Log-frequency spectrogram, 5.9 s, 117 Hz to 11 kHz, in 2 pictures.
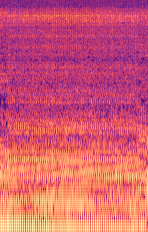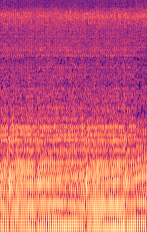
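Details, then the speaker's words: Murray Select 13.5 hp tractor with a repaired Briggs & Stratton single-cylinder flathead (valves ground, stripped head bolt fixed), on its first test drive around the block. Loud, steady drone at full throttle under load, never skipping or hesitating: healthy running. "I'm in the homestretch one more left turn and this thing has not skipped the beat the whole block full throttle the whole time didn't hesitate at all"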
